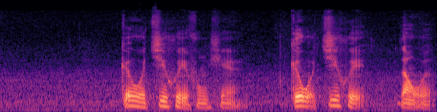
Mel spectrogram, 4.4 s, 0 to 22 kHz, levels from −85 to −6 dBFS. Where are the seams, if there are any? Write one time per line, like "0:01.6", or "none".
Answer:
none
